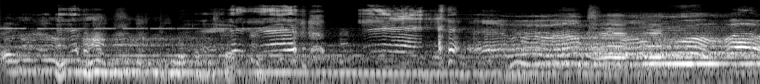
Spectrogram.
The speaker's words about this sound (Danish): Den græder hele tiden, og jeg mener virkelig hele tiden. Den græder så meget, den her baby, at hospitalet bliver nødt til at bedøve den, så den her lille nyfødte krop får lidt fred og lidt ro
